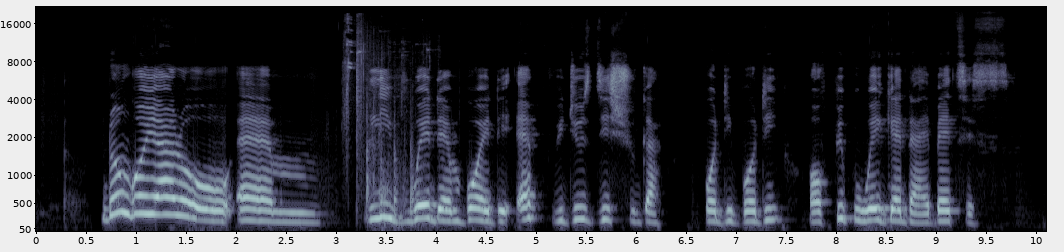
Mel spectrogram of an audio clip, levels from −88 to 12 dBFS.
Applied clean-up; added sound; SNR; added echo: neural mask model RNNoise.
